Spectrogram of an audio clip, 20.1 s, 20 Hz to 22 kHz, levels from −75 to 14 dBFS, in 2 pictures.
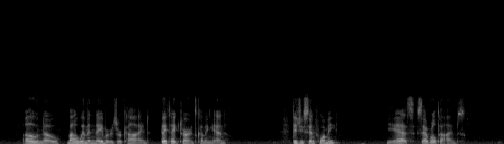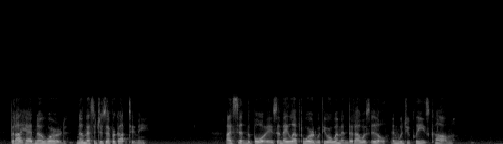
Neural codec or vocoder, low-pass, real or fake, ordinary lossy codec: none; 7.2 kHz; real; Opus, 24 kbps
